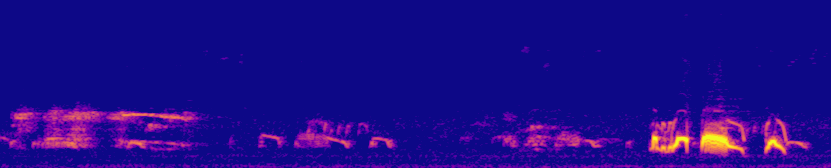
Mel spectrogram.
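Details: Spotted dove, 'thổ' voice style, its 'thúc' call used as a lure for wild birds: soft, quieter coo phrases in the opening seconds, then one loud clear three-note coo with a long middle note near the end.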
